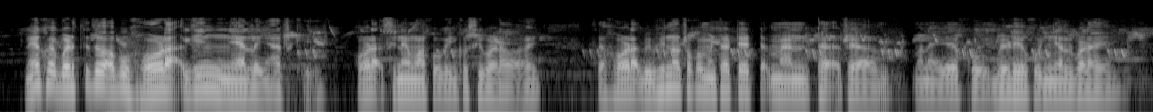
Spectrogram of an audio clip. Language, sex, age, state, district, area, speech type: Santali, male, 18-30, West Bengal, Malda, rural, spontaneous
